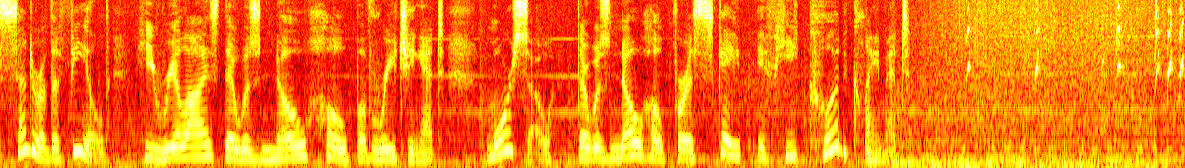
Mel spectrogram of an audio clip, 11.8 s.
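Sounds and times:
low steady hum: 0:00.0 - 0:11.8
speech: 0:00.2 - 0:09.3
mouse squeaking: 0:09.6 - 0:11.8.

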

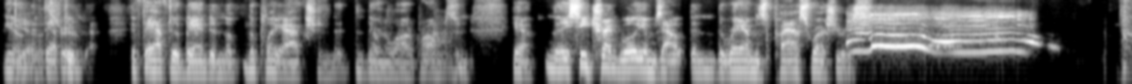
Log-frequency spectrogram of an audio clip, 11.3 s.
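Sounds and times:
speech: 0:00.0 - 0:09.2
wolf howling: 0:08.5 - 0:10.6.

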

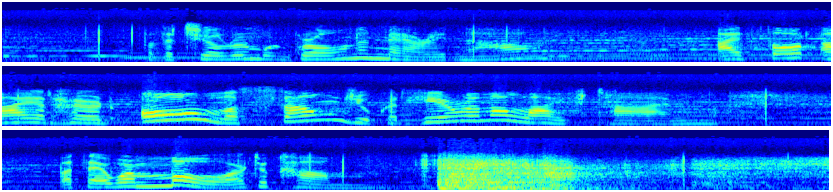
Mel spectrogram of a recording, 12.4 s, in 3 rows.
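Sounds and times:
speech: 0:00.8 - 0:03.0, 0:03.6 - 0:08.0, 0:08.6 - 0:10.2
heavy blast-like thud of oil drilling: 0:10.4 - 0:12.2.

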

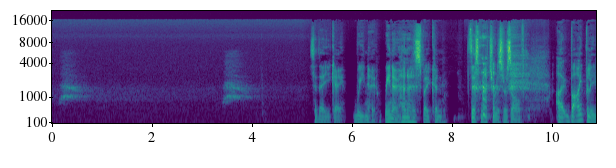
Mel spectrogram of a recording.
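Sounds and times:
fox calls: 0:00.1 - 0:01.0, 0:03.4 - 0:04.2
speech: 0:05.2 - 0:10.8
laughter: 0:08.4 - 0:09.8.

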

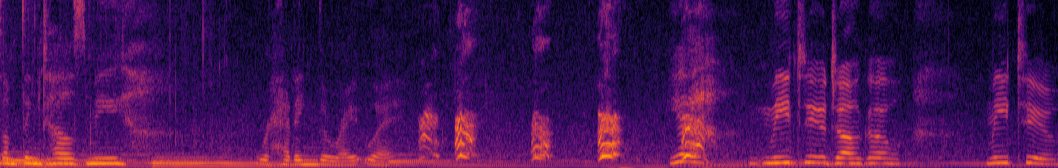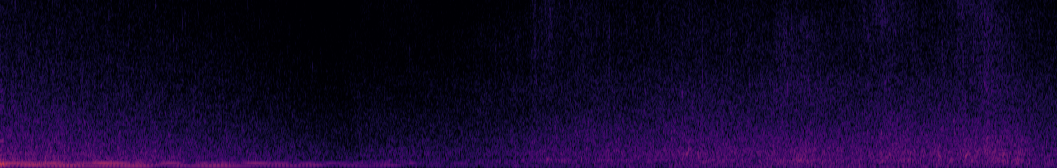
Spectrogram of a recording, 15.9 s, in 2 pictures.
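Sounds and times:
speech: 0:00.0 - 0:03.5, 0:05.0 - 0:08.0
ocean waves rushing and splashing against a boat: 0:00.8 - 0:15.8
boat engine hum: 0:01.9 - 0:11.4.

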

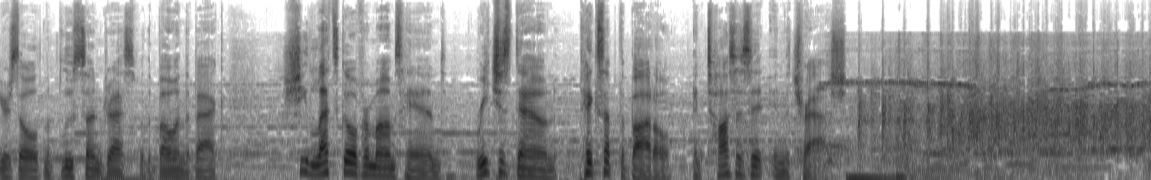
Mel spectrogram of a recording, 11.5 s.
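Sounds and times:
speech: 0:00.0 - 0:09.0
crowd clapping: 0:08.4 - 0:11.5.

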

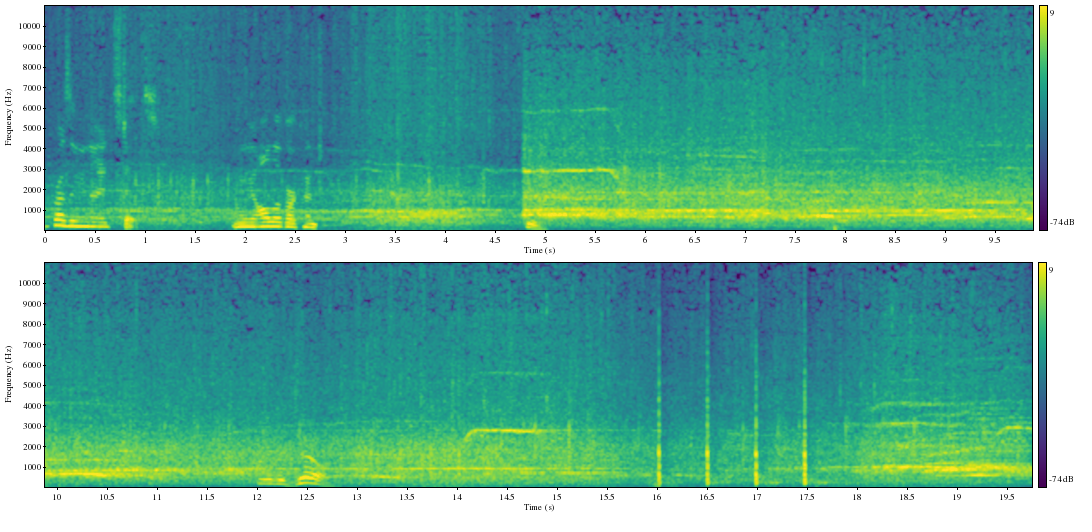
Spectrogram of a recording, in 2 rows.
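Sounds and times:
big audience applause: 0:00.0 - 0:19.7
speech: 0:00.1 - 0:01.2, 0:01.8 - 0:02.9, 0:04.8 - 0:05.1, 0:12.2 - 0:12.9.

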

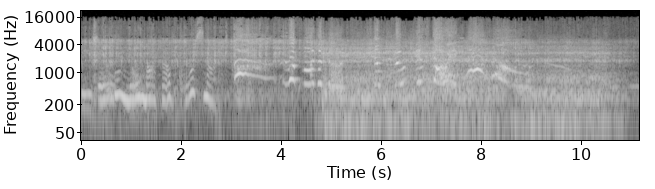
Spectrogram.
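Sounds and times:
speech: 0:00.0 - 0:03.7
fire engine approaching: 0:00.0 - 0:11.1.

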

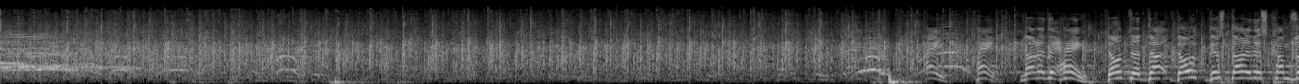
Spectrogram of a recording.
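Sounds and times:
crowd shouts: 0:00.0 - 0:02.0, 0:08.5 - 0:09.9
audience applause at a comedy show: 0:00.0 - 0:12.9
speech: 0:10.2 - 0:12.9.

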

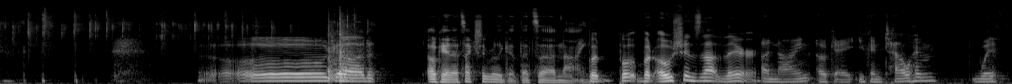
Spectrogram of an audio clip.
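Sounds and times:
dice being rolled: 0:00.0 - 0:03.8
speech: 0:02.0 - 0:10.1.

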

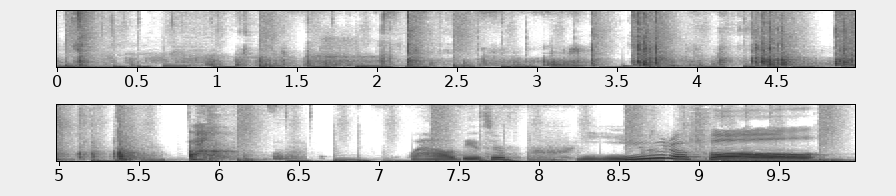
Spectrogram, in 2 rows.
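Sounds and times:
cardboard box being opened: 0:00.0 - 0:05.6
speech: 0:07.4 - 0:09.8.

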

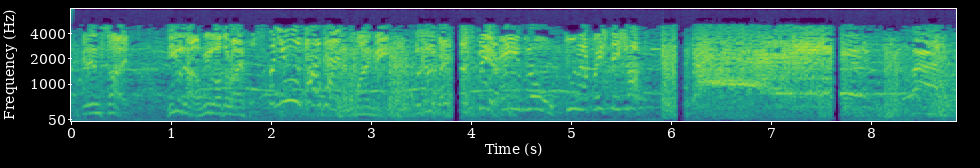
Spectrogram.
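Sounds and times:
speech: 0:00.1 - 0:06.0
screaming horde charging: 0:04.0 - 0:08.7.

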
